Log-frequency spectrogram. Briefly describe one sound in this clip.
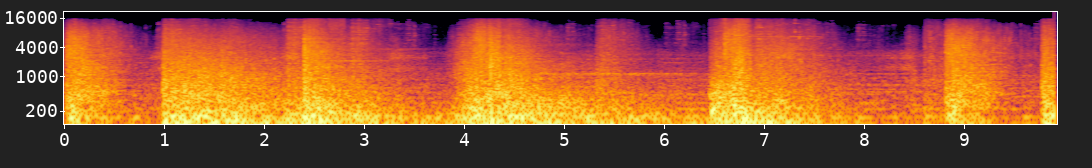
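Heavy blows land with deep booming impacts.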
